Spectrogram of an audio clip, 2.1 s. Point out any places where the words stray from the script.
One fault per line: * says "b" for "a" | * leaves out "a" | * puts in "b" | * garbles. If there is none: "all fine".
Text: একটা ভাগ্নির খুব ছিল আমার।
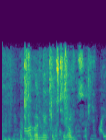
all fine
